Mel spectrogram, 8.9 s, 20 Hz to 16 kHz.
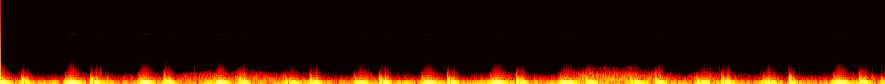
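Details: Adult's own heartbeat via stethoscope, quickened by excitement of being on camera, stops over pulmonic valve and Erb's point, visible apex beat; regular low heart sounds about 87 per minute: normal heart sounds, mildly fast rate.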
